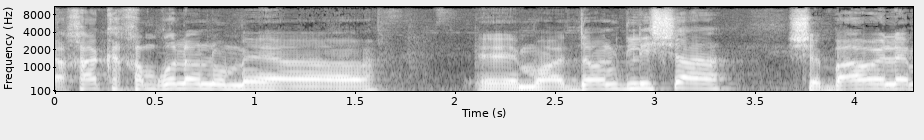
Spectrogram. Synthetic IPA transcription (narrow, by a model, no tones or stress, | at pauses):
aχaʁkaχamʁulanumea | moado̞nɡliʃa | ʃe̞bauele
